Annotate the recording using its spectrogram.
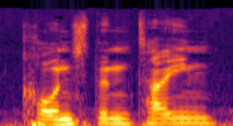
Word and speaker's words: Constantine: When in 2013-ish, when they made the Constantine TV show, which is how you pronounce his name, it's how they say it in the comics, he makes that point several times, and I once got a reply from Neil Gaiman on Twitter confirming it.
